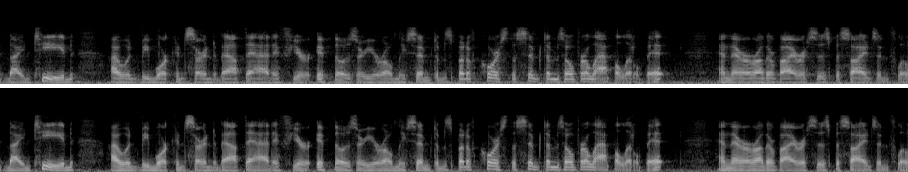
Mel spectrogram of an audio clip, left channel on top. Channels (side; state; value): both; normal; correlation 0.91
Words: I would be more concerned about that if those are your only symptoms. But of course, the symptoms overlap a little bit. And there are other viruses besides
